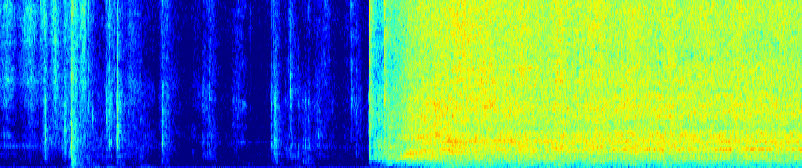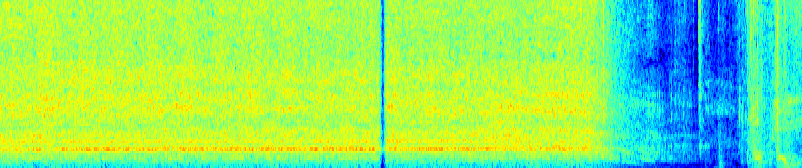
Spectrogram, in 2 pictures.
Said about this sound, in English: we're going to take our hair dryer,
